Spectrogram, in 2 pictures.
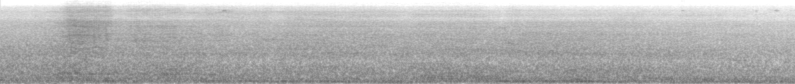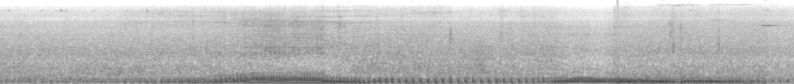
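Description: Road traffic on a busy multi-lane city street: a steady hum of passing cars, with two vehicles going by close, their engines swelling and fading about ten seconds in and again near the end.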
